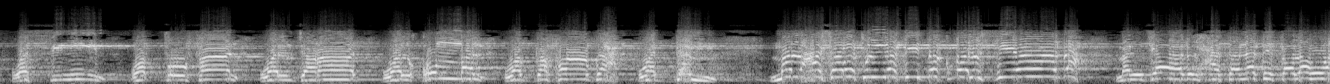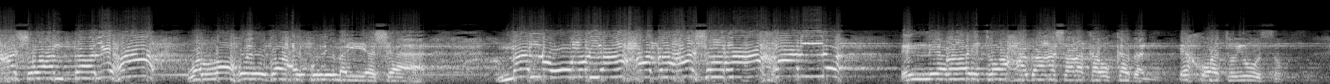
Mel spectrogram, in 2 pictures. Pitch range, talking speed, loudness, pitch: 220-345 Hz, 75 wpm, -6 LUFS, 255 Hz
